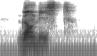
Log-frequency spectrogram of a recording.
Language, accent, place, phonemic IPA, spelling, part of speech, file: French, France, Lyon, /ɡɑ̃.bist/, gambiste, noun, LL-Q150 (fra)-gambiste.wav
- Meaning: a person who plays the viola da gamba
